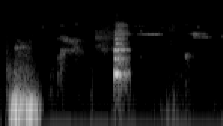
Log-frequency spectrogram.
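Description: A dog barking over a video call: two short barks about a second apart, the first low, the second higher and sharper.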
